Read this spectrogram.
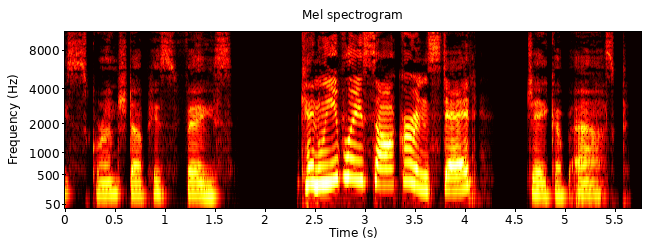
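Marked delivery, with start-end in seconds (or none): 2.3-4.1 put-on high, loud child's question; hopeful little boy. A narrator's reading. Boy asking the girl to play soccer, high and hopeful. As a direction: ask hopefully like a small boy.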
